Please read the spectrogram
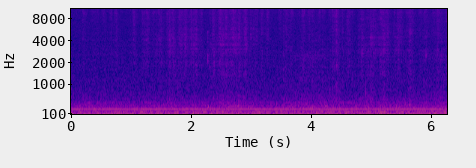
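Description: Faint, light scratching of a small paintbrush stroking powdered pigment onto embossed cardstock, over a steady low hum.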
